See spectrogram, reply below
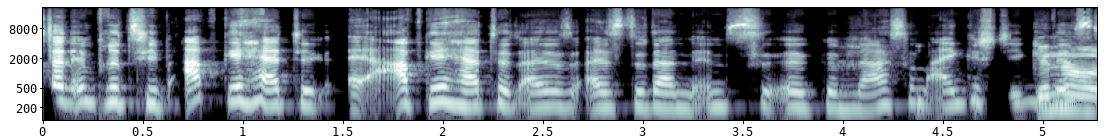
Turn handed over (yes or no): yes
